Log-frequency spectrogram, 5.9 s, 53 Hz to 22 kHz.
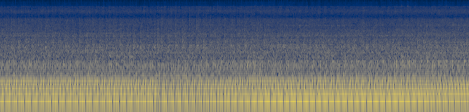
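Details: Toyota 22R-TE engine misfiring at idle: idle keeps stumbling, about four pulses a second, uneven beat with dropped firing strokes.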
